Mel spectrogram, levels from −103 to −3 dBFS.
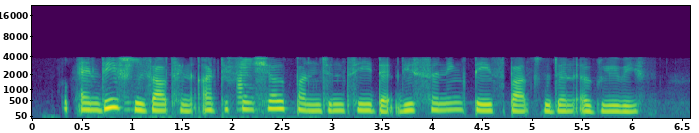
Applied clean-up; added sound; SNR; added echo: neural mask model Resemble Enhance denoiser.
